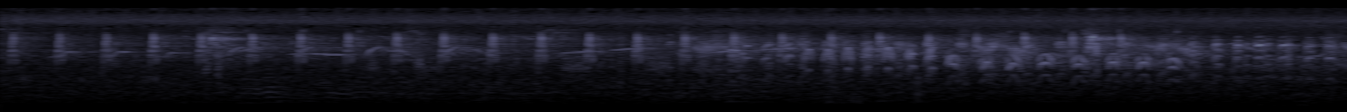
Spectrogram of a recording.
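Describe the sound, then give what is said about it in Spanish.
Warm African afternoon ambience of birds and insects: quick, repeated high chirps in a steady rhythm that grow denser and busier in the second half, with no voices. “Vamos a comenzar nuestra aventura en una cálida tarde africana. Este lugar tiene muchos sonidos fascinantes. Escucha.”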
